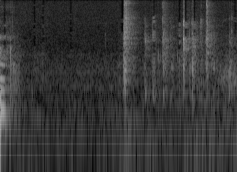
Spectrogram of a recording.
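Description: Typing on a computer keyboard: after a near-quiet pause, a quick run of key clicks starts a little over a second in.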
